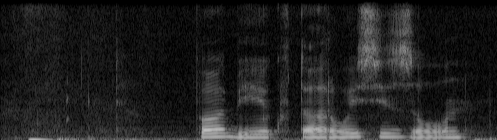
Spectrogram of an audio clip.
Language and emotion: Russian, sad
